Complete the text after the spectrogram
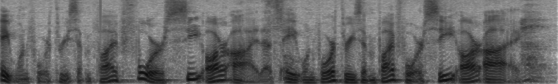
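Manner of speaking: deep put-on radio announcer read-out voice. Giving the theater's phone number, in an announcer voice. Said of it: "in my announcer voice".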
